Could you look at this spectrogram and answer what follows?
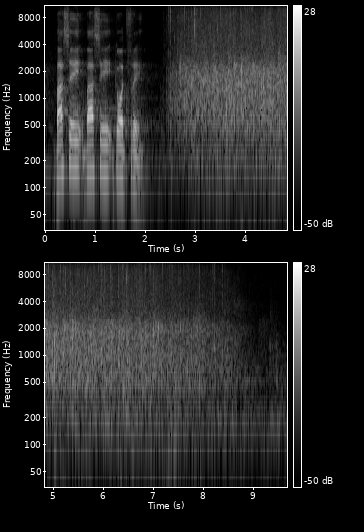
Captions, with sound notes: Bassey Bassey Godfrey. (AUDIENCE APPLAUDING)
